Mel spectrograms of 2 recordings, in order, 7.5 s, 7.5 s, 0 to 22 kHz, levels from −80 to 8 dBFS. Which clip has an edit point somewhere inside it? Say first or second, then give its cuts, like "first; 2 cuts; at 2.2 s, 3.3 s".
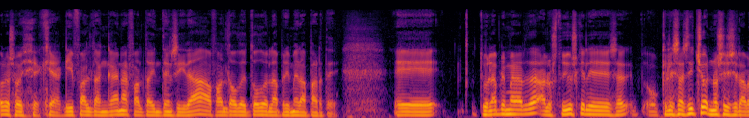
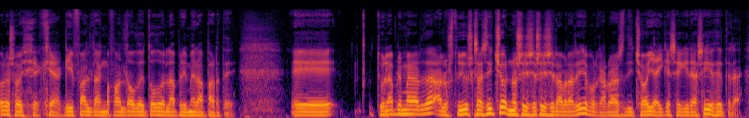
second; 3 cuts; at 1.1 s, 4.7 s, 5.4 s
